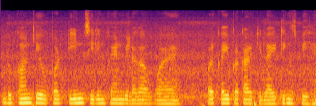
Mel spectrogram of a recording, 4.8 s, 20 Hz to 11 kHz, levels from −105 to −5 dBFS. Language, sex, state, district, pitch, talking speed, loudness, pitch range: Hindi, male, Arunachal Pradesh, Lower Dibang Valley, 120 Hz, 215 wpm, -16 LUFS, 110-125 Hz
